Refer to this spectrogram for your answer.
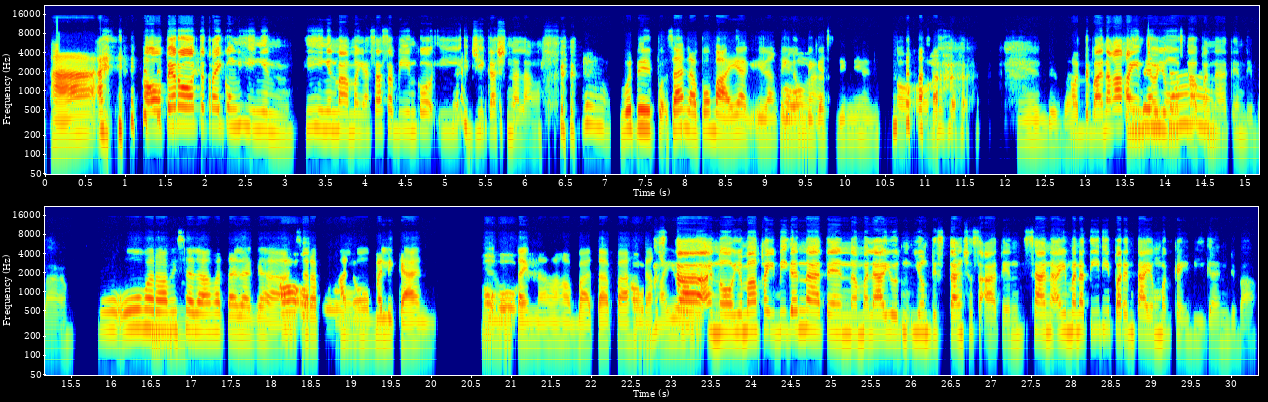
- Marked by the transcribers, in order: laugh; chuckle; laugh; chuckle
- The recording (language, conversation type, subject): Filipino, unstructured, Paano mo pinananatili ang pagkakaibigan kahit magkalayo kayo?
